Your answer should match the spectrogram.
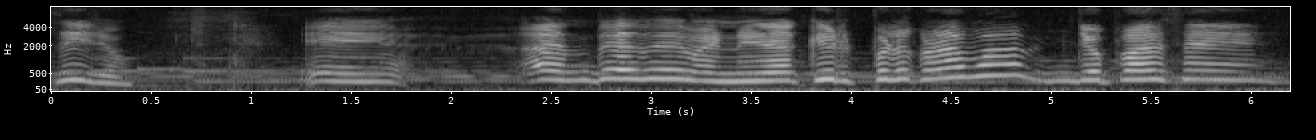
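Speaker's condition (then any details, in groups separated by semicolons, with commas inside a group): Cerebral palsy; special programs in Leticia alternating with school in childhood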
